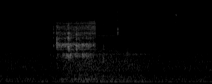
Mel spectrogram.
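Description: Near silence broken about half a second in by one short, soft hiss, with a few faint clicks.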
